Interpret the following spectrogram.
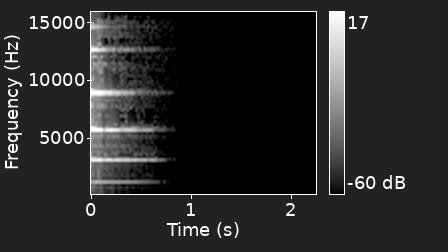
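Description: A single bright, bell-like ding sound effect at the very start, a chime with high overtones that dies away within about half a second.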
